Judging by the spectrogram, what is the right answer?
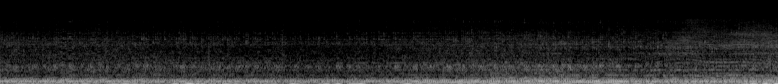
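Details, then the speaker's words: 2000 GMC Sierra 5.3 V8 with Texas Speed Stage 3 truck cam, running its own tune again after a stock-tune test; steady lopey idle, started perfectly, stays running in gear without stumbling; normal idle. "You could hear it started up perfectly, put it in gear, didn't die, didn't have to mash the gas to keep it running."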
